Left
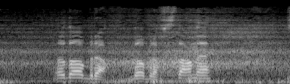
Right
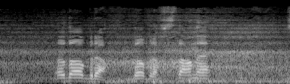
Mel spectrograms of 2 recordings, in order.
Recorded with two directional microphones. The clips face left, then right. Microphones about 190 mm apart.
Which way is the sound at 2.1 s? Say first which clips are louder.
Right 5 dB; 55° right (ahead or behind).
